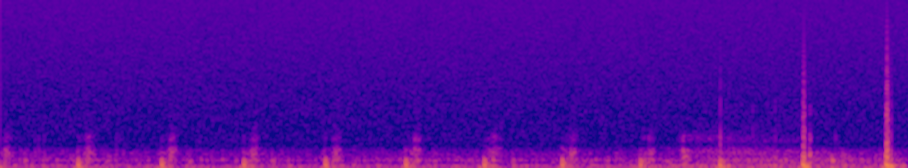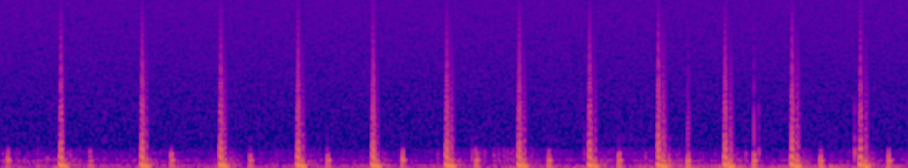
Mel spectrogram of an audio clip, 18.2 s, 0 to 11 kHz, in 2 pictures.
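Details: Normal heart sounds recorded with a stethoscope on the chest after a 10 km run, lying on a daybed leaning on the left side while controlling breathing: steady, strong heartbeat about 80 a minute, louder after the first seconds, low room hum.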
